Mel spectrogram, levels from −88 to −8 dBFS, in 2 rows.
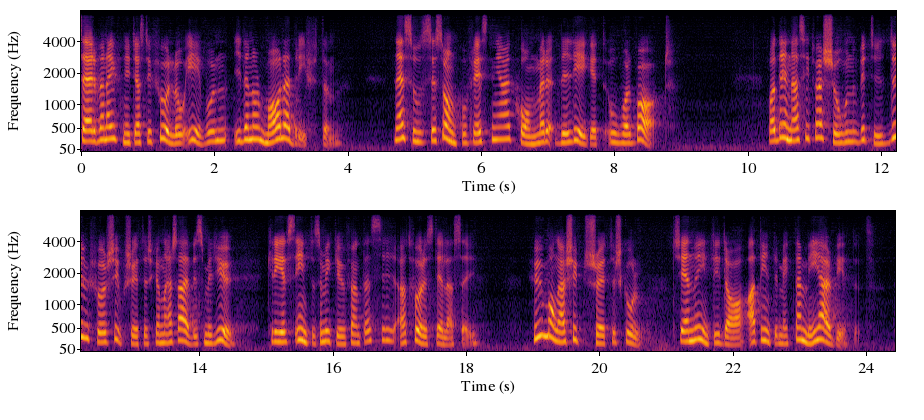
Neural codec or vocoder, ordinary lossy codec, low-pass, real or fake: codec, 16 kHz, about 1 kbps, DyCAST, with the encoder's durations; none; 7.2 kHz; fake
